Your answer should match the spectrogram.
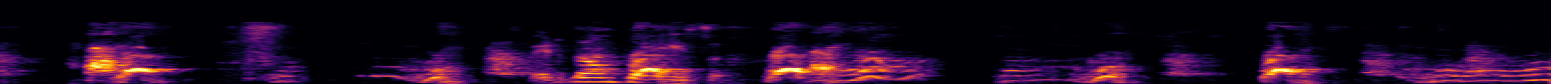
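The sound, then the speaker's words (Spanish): A small dog passing by lets out a few sharp, high-pitched yips and barks at irregular intervals, while someone keeps talking steadily over them. “Oye, hay un perrito pasando por allí.”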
